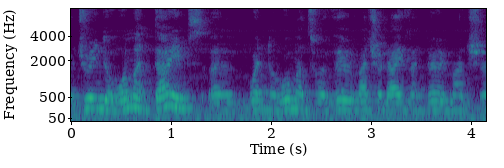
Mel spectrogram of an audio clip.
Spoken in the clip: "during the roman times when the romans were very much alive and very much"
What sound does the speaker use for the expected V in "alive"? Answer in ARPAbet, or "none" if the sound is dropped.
V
